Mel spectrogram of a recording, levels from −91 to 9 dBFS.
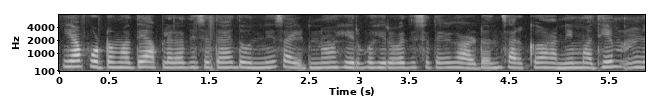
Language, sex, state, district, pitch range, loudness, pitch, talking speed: Marathi, female, Maharashtra, Pune, 250-270 Hz, -21 LUFS, 255 Hz, 175 wpm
